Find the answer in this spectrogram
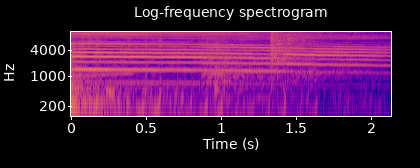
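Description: A comic sound-effect note: one long held tone with several overtones that slides slowly down in pitch and fades away.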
